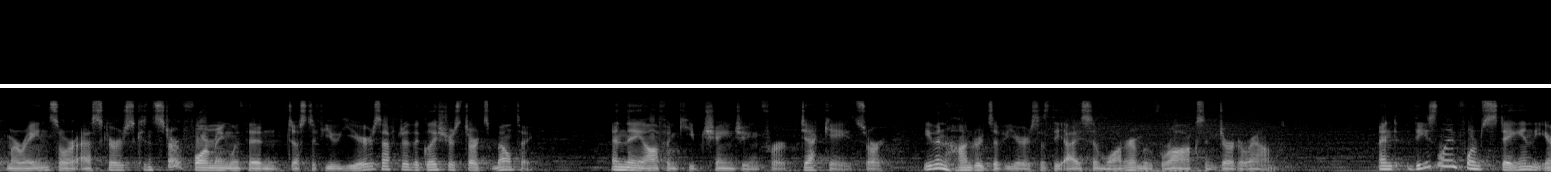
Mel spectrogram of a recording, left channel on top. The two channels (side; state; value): left; silent; digital silence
